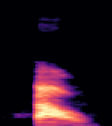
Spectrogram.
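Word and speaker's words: ταῦ: Aqui sim, agora você tem um T como em tal, né? Como em touro, aquele T, como a gente pronuncia aqui no Nordeste, né? T, tal, ok? É o nome da letra, tal.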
